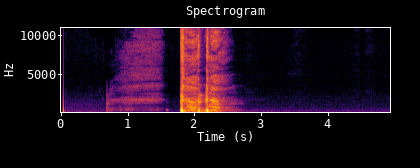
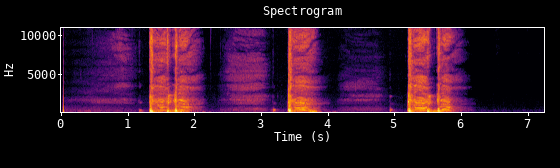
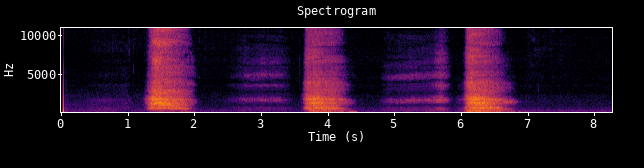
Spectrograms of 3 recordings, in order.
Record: {"cough_length": "4.9 s", "cough_amplitude": 32768, "cough_signal_mean_std_ratio": 0.24, "three_cough_length": "7.3 s", "three_cough_amplitude": 32768, "three_cough_signal_mean_std_ratio": 0.31, "exhalation_length": "8.3 s", "exhalation_amplitude": 10909, "exhalation_signal_mean_std_ratio": 0.39, "survey_phase": "beta (2021-08-13 to 2022-03-07)", "age": "45-64", "gender": "Male", "wearing_mask": "No", "symptom_none": true, "smoker_status": "Ex-smoker", "respiratory_condition_asthma": false, "respiratory_condition_other": false, "recruitment_source": "REACT", "submission_delay": "2 days", "covid_test_result": "Negative", "covid_test_method": "RT-qPCR", "influenza_a_test_result": "Negative", "influenza_b_test_result": "Negative"}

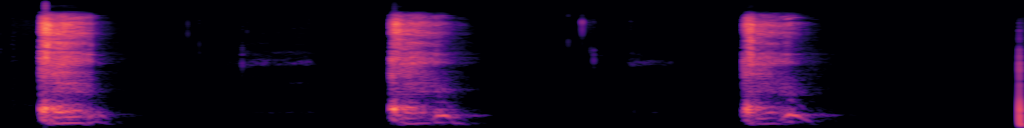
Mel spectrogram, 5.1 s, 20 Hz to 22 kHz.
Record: {"three_cough_length": "5.1 s", "three_cough_amplitude": 32509, "three_cough_signal_mean_std_ratio": 0.27, "survey_phase": "beta (2021-08-13 to 2022-03-07)", "age": "45-64", "gender": "Female", "wearing_mask": "No", "symptom_cough_any": true, "symptom_onset": "13 days", "smoker_status": "Never smoked", "respiratory_condition_asthma": false, "respiratory_condition_other": false, "recruitment_source": "REACT", "submission_delay": "0 days", "covid_test_result": "Negative", "covid_test_method": "RT-qPCR", "influenza_a_test_result": "Negative", "influenza_b_test_result": "Negative"}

